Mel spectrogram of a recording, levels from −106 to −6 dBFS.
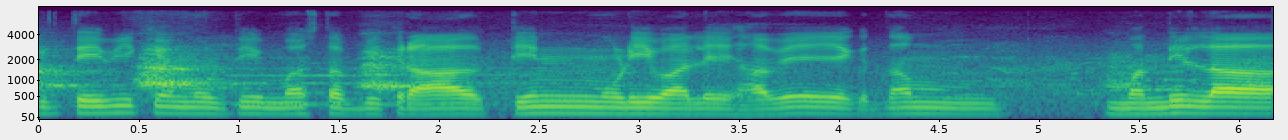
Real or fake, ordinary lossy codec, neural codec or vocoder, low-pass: real; none; none; 7.2 kHz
